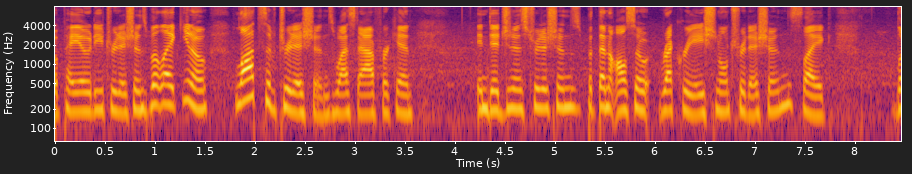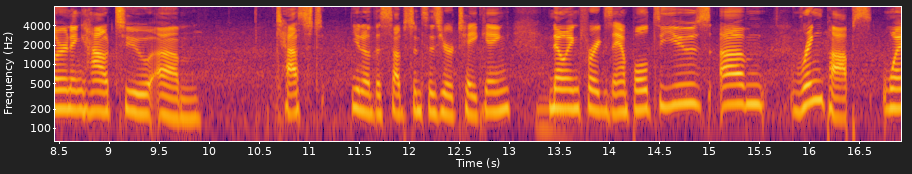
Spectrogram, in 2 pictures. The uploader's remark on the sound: Live from Psychedelic Science. Our team interviewed eight speakers and exhibitors from the conference hailing from various walks of life.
